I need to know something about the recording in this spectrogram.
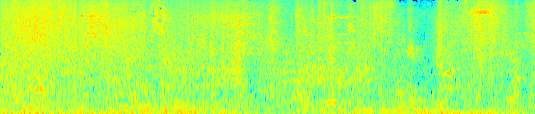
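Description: Magic blasts and weapon strikes crash in a fast, busy fight.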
